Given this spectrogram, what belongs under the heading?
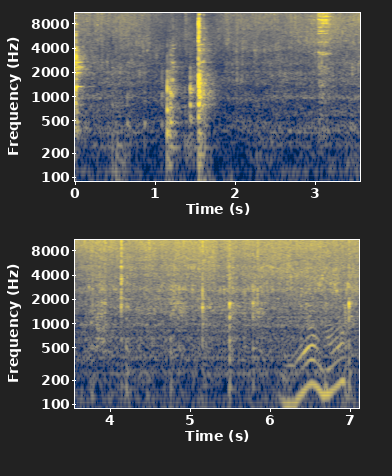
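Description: Garlic and chili sizzle steadily in a hot pan for a chicken adobo, with a few sharp clinks and scrapes of a utensil stirring against the metal, close and alone without talk.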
